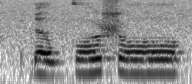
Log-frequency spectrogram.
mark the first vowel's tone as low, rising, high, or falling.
low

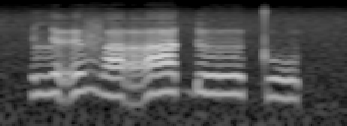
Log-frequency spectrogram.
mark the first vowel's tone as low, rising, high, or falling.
rising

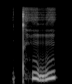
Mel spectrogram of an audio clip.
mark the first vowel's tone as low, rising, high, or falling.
low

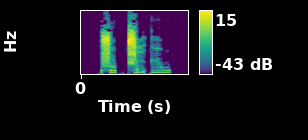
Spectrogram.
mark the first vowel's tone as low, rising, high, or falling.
low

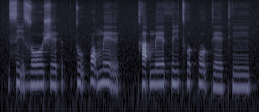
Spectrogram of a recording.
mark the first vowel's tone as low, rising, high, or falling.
falling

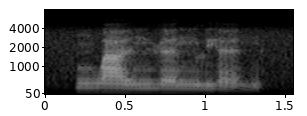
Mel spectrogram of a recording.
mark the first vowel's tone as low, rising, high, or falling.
high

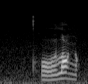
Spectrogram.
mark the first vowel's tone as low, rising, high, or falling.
rising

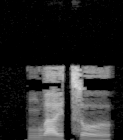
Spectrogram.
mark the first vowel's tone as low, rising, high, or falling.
high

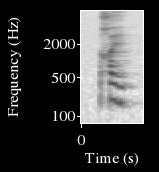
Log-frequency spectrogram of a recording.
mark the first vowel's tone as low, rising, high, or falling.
low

